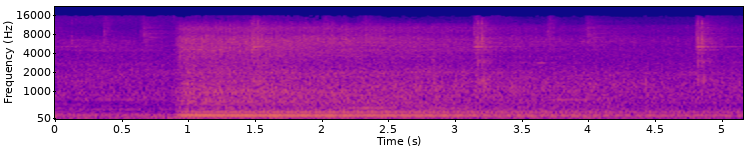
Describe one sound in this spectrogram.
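A car engine hums as a car pulls away.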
